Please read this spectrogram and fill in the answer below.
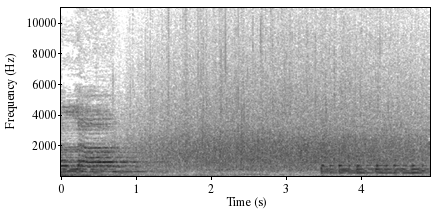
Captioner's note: cheering and applause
